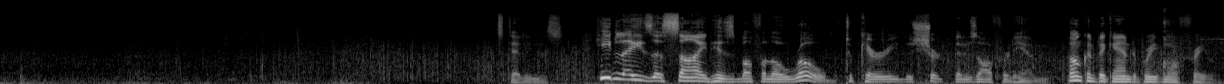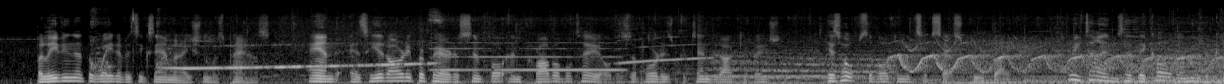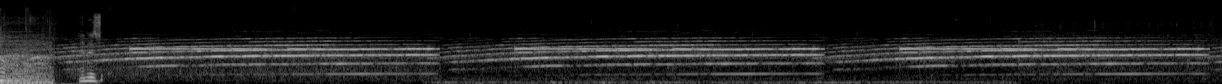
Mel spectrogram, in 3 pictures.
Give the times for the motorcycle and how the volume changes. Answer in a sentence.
The motorcycle can't be heard in this clip.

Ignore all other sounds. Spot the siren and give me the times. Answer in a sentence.
The siren can be heard from 13.8 to 36.6 s.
